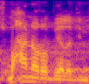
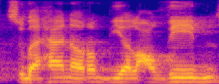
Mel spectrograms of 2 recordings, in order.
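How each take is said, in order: First: It is said fast, like scolding. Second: It is said slowly and heartfelt.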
